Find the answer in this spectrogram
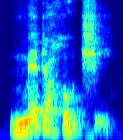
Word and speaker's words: Medahochi: But the Metahochi Festival, MEDAHOCHI, Metahochi.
